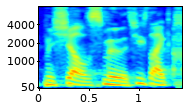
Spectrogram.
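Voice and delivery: usual speaking voice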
